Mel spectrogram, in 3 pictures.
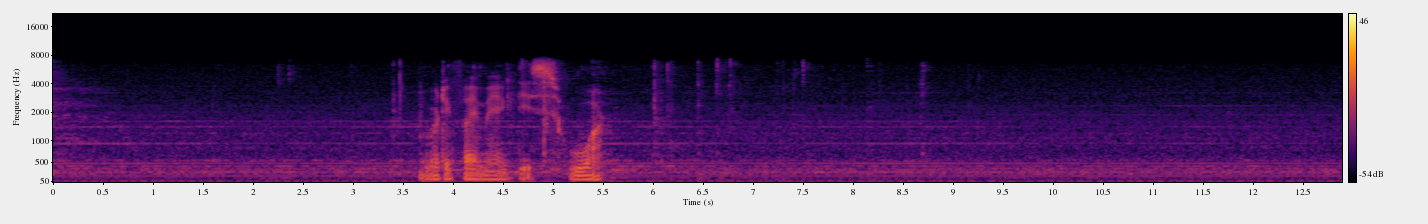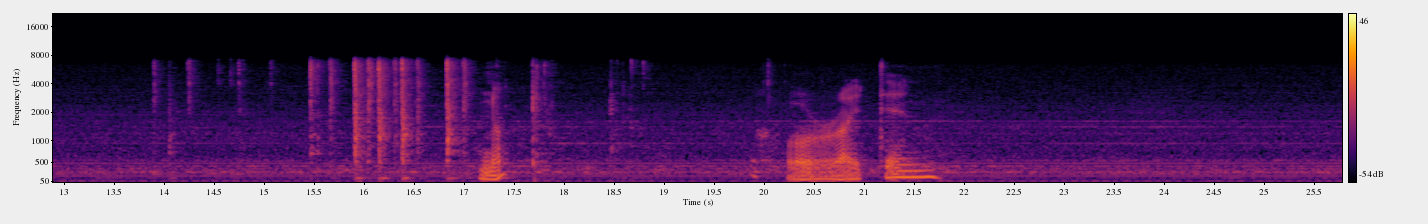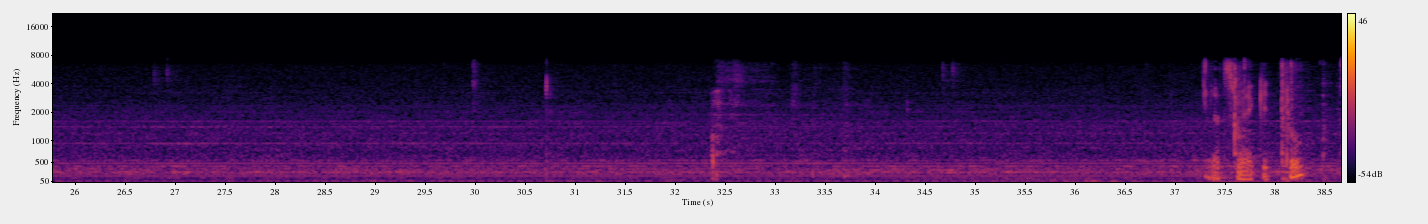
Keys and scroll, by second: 4.0 Left, 4.5 Delete, 6.4 ctrl+s, 7.5 Tab, 8.5 ctrl+p, 14.0 space, 15.4 space, 17.6 ctrl+p, 18.8 Tab, 37.5 Delete, 38.4 ctrl+s.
